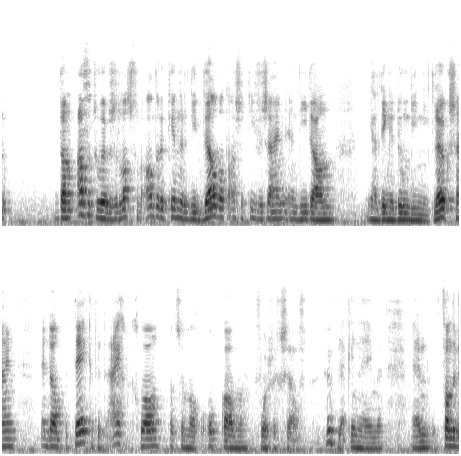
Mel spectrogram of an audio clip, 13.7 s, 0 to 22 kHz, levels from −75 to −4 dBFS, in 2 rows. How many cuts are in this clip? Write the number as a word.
zero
